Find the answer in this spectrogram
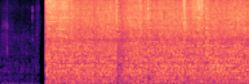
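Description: Meat patties sizzling on a flat-top griddle: a steady hiss that starts abruptly about half a second in.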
